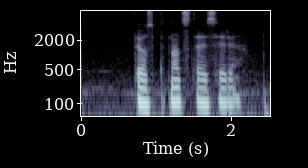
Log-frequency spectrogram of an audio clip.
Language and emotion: Russian, neutral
